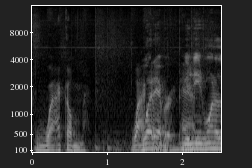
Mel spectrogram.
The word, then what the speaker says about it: Wacom: get on that oh it's pronounced wacom whatever you need one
